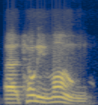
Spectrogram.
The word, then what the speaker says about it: Tony Leung: When Tony Liu, I think is how you say his name, Tony Leung, and he's apparently like the most famous actor in Chinese film ever or something like that.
